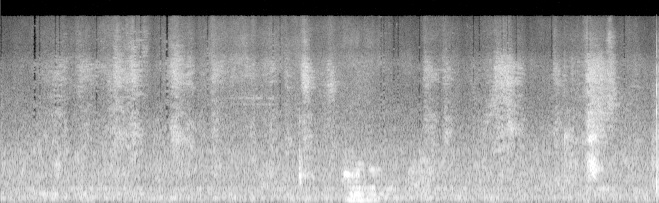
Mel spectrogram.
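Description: A cloth duster rubs across a chalkboard.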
